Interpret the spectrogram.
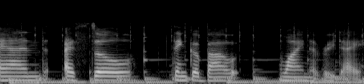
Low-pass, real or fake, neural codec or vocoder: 7.2 kHz; real; none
